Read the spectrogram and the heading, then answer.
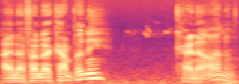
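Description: A fairly low male voice, playing a troubled, sceptical man in a radio drama. He is earnest and questioning with a dry irony, recorded with faint noise. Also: very animated, moderate pace, sharp tone. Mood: incredulous. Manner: earnest, questioning, dryly ironic. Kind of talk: German radio play acting, 1980.

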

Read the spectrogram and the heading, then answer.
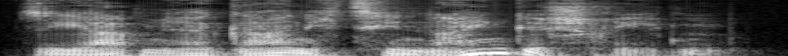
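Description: Hearty patronising male asylum doctor, low-pitched, very animated intonation, middle-aged, radio drama. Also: fast, slightly rough, heavily acted. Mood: patronising, inquiring.

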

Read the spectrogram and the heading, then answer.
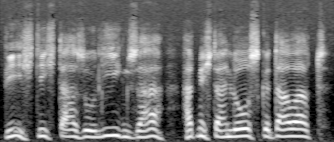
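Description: An actor playing a pompous, self-important ancient Chinese sage in a radio drama, lecturing in a condescending, impatient way. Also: male voice, fairly high pitch, fairly even intonation, moderate pace, a little mellow, dry recording. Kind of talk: theatrical radio drama dialogue.

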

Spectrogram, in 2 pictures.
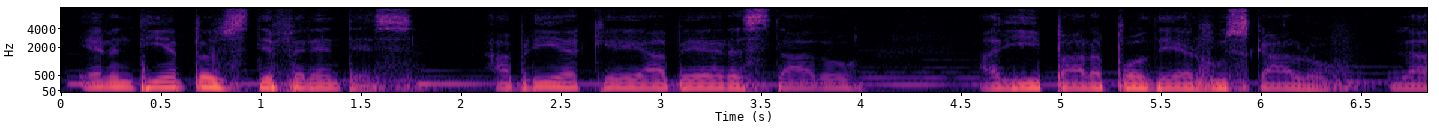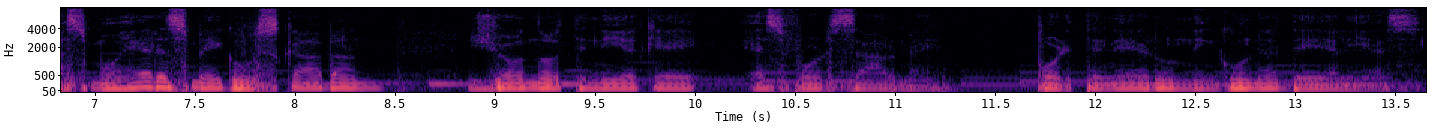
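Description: A man acts out a courtly, proud settler from another century. His voice is low and very slow, his formal and halting, with music playing behind him in a radio drama. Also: steady tone. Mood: unashamed, defensive.

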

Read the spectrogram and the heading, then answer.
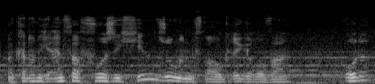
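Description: A skeptical, wry American reporter, played by a man in a radio play. His mid-pitched voice questions and narrates with dry doubt. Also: animated, brisk, music in the background, natural voice.

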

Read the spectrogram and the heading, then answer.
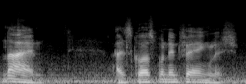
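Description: An actor playing a dogged, suspicious investigating official, recounting methodically and deliberately in radio-play style. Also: male voice, expressive. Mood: convinced. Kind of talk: mid-century German radio play acting. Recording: dull, noisy radio play with vehicle rumble.

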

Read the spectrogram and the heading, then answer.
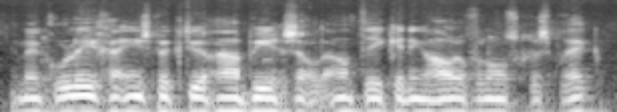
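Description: A deep-voiced police inspector played by a male actor in a vintage radio play. He is formal and courteous, questioning in a measured, official way, with faint noise on the recording. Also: flat delivery, natural voice. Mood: courteous, businesslike. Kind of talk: radio drama dialogue.

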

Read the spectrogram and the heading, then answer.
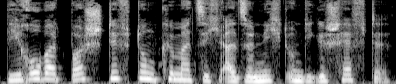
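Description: A woman's voice: medium pitch, brisk, darkish tone, no echo, studio quality. A woman reading scripted documentary narration. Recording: music behind the voice. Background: background music.

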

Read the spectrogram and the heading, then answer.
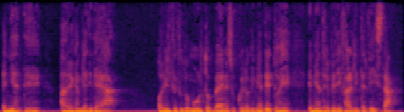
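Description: A man's voice: mid-range voice, fairly quick, warm tone, slight background noise, natural voice. An actor playing a polite but exasperated, sleep-deprived young man who hesitates and protests in a comic radio play. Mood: sheepish. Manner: hesitant, repeating himself, protesting.

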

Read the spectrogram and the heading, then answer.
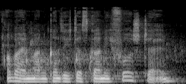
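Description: An actress playing a brash, world-weary young bride-to-be who is coquettish, blunt and provocative, in a radio crime drama. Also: female voice, very deep voice, steady tone, fast, darkish tone, slight background noise. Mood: bitter, weary. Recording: studio radio drama with music underneath.

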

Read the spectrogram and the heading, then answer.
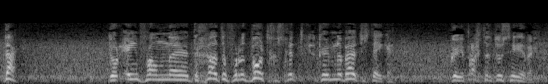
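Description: Dull, noisy radio play: cocky male pilot, high voice, brisk and practical. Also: lively intonation. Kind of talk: 1970s Dutch radio drama acting.

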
